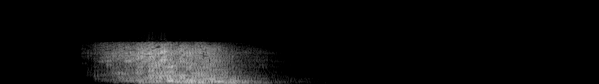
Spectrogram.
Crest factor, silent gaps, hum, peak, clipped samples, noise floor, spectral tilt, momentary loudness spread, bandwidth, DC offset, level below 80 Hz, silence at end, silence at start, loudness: 22 dB; none; none; -6 dBFS; under 0.1%; under -90 dBFS; -10 dB/octave; 21 LU; 4.9 kHz; under 0.1%; -44 dBFS; 3.4 s; 1 s; -21 LUFS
